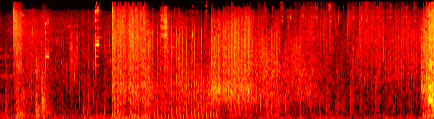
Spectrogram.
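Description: Rapid, shredding automatic gunfire from a weapon in the shooter game Rogue Company, dense and loud, running for several seconds with short breaks and a final heavier burst.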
